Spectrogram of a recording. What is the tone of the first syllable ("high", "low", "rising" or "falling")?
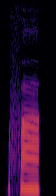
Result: high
